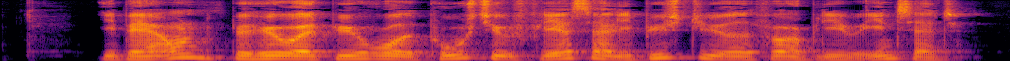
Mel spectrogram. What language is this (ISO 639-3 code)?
dan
